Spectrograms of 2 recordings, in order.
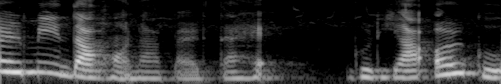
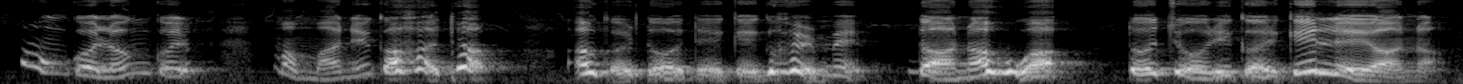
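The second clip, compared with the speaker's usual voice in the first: higher child voice, a light mock whimper; lightly played hurt little boy; high whiny little crow; 4 semitones higher than usual. Injured Jaggu tells uncle his wing hurts, high and whiny.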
